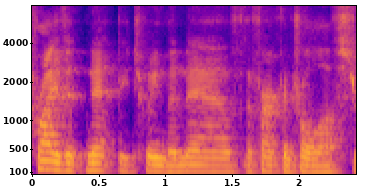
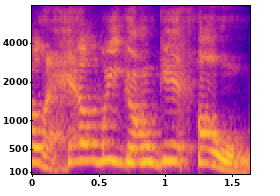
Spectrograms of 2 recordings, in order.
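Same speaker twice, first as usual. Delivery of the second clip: very high, loud, very country, tobacco-dipped voice; 5 dB louder than usual. Retelling a voice that broke a long silence: very country voice with tobacco dip. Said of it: "this very country voice with a, a, a dip of tobacco".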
